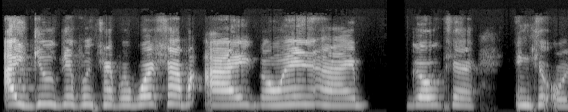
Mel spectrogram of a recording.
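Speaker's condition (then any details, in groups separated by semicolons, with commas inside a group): Cerebral palsy; impaired speech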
